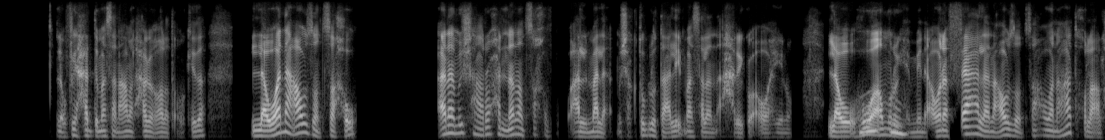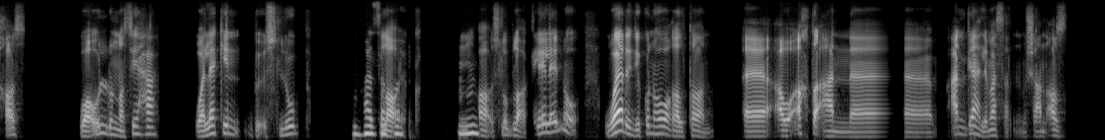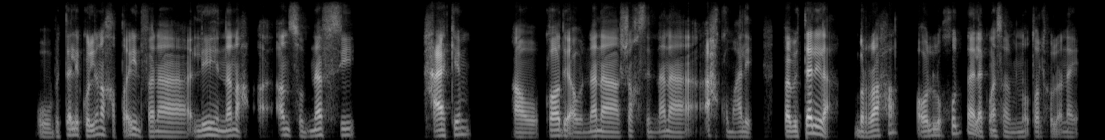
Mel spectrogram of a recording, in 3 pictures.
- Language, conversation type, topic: Arabic, podcast, إزاي بتتعامل مع التعليقات السلبية على الإنترنت؟
- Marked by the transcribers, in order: tapping; unintelligible speech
